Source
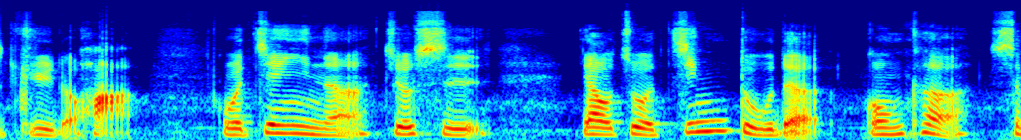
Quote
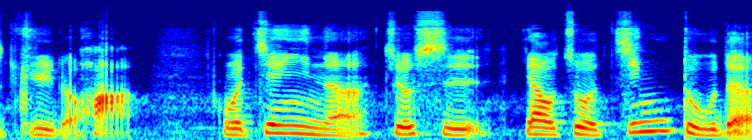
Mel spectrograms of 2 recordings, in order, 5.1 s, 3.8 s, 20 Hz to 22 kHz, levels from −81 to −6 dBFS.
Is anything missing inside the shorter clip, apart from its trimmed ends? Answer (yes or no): yes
